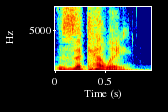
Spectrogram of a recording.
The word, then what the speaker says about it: Szekely: We're not Louis competing Zakelli. Against each other, right? We're just playing. – Wow. His name is Hungarian. It's spelled S-Z-E. K-E-L-Y. Who is Elizabeth Woolridge Grant?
